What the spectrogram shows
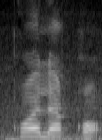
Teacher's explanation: خو کو موٹا کریں گے، قوف کو بھی موٹا کریں گے۔ قوف پڑھتے ہوئے آپ نے زبان کا سب سے پچھلا حلق والا وہاں سے سکن آپ کی ٹچ ہونی چاہیے، پھر یہ قوف ادا ہوگا۔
